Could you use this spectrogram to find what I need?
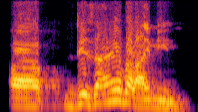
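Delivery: ordinary talk, nothing marked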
